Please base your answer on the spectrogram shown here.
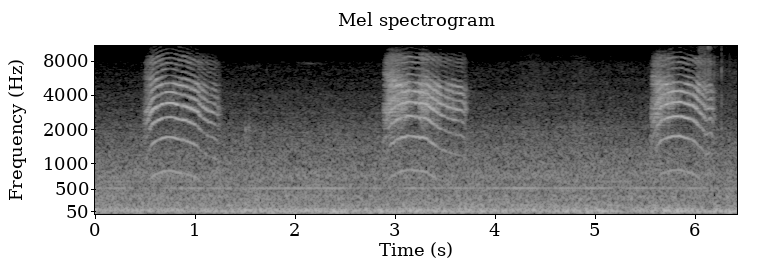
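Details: A catbird in fig trees gives three drawn-out, nasal, cat-like wails, each under a second, about every two and a half seconds, over a steady low hum and background rumble.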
